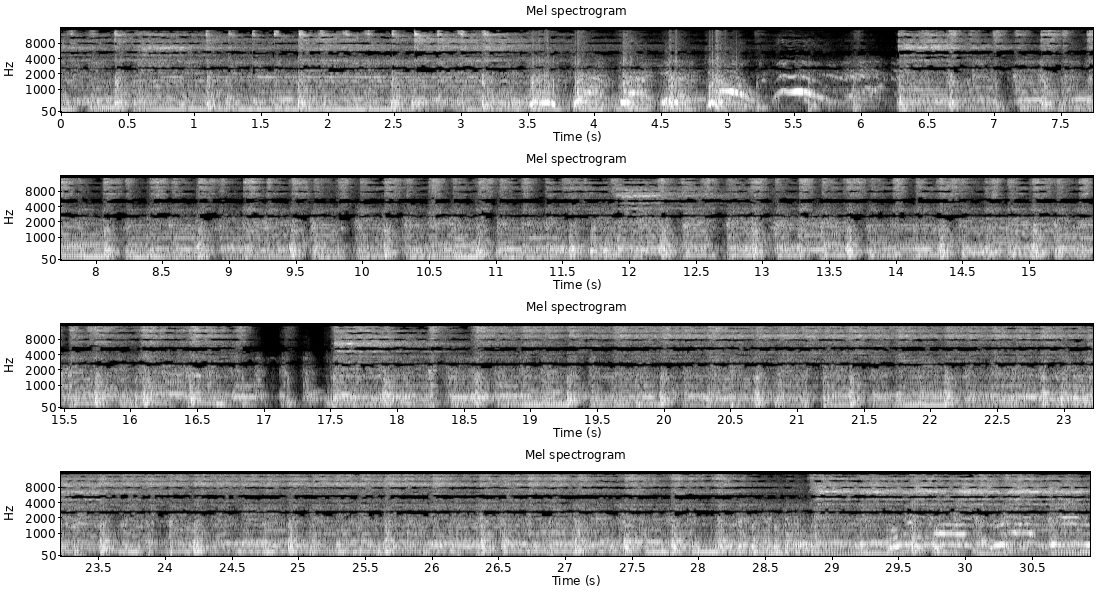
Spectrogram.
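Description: Live rock band playing: electric guitar, bass and drum kit. There are stop-start hits a few seconds in and a short break a little past halfway before the band carries on.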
